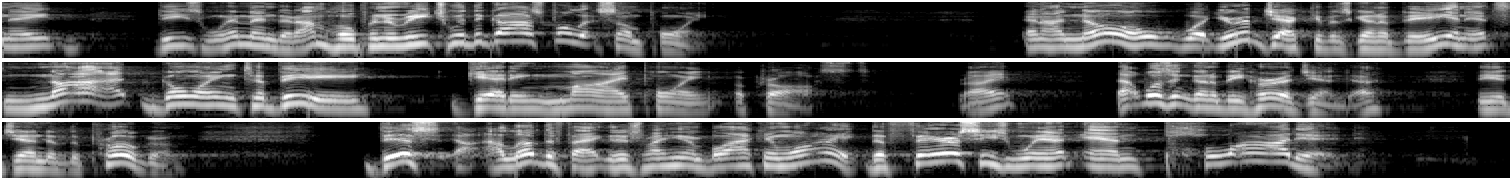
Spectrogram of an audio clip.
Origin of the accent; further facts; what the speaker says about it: Central Georgia, United States; little boy growing up in Central Georgia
